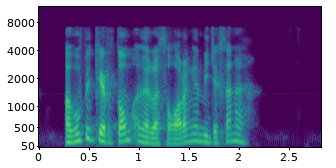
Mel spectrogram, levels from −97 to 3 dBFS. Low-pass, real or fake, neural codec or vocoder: 7.2 kHz; fake; codec, 16 kHz, 4 kbps, X-Codec, HuBERT features, trained on LibriSpeech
